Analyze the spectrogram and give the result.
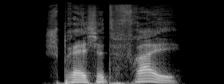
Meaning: second-person plural subjunctive II of freisprechen
- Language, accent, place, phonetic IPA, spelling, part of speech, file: German, Germany, Berlin, [ˌʃpʁɛːçət ˈfʁaɪ̯], sprächet frei, verb, De-sprächet frei.ogg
